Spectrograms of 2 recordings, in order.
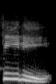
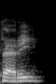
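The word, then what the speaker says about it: Fedde: Let me go look up Feedy, and then they're like, I don't know who Feedy is. What's a Feedy? Look at how you spell his name. How do you say his name? Fetty.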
